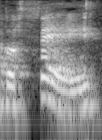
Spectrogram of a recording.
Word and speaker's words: buffet: A buffet, but it rhymes with tuffet. Or it's spelled like tuffet, okay.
